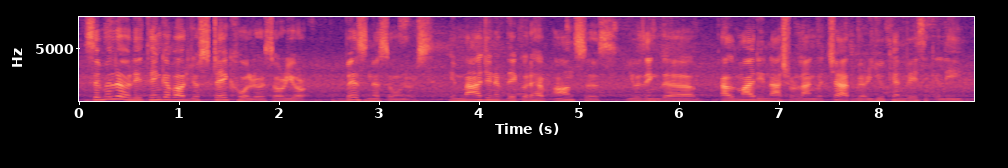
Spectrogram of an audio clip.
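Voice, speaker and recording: A man's voice: a little high, a little fast, few pauses. A man from India with an Indian accent gives an informal conference presentation in a conversational way, often checking in with his listeners. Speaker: conference speaker, data engineering manager. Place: open stage at a busy exhibition. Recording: loud background noise of busy event hall. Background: loud ambient event noise.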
